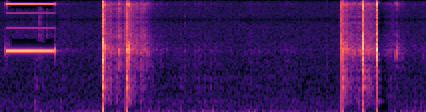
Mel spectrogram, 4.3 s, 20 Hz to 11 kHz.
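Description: A single electronic beep lasting about half a second, then a Glock 17 9 mm pistol fired twice in quick succession, a double tap, about a second in. About two seconds later comes a rapid string of three more shots.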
